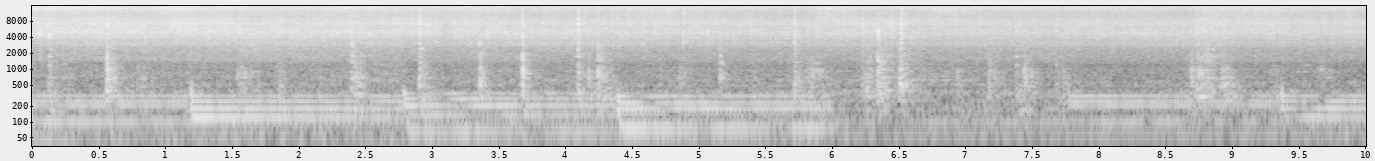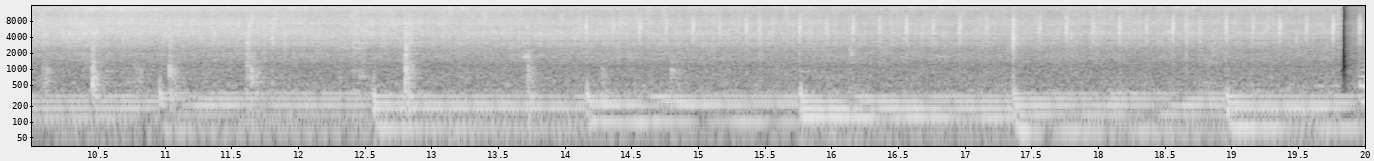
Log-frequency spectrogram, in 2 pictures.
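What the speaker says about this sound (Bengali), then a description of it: "পেঁয়াজটাকে একটু ভালো করে ভেজে নেব" Steady loud sizzling of onions frying in a pan for egg curry, with occasional stirring scrapes and a low repeating tone in the background; no voices.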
